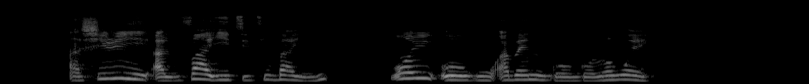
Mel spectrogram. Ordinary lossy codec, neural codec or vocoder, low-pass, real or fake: AAC, 48 kbps; none; 9.9 kHz; real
